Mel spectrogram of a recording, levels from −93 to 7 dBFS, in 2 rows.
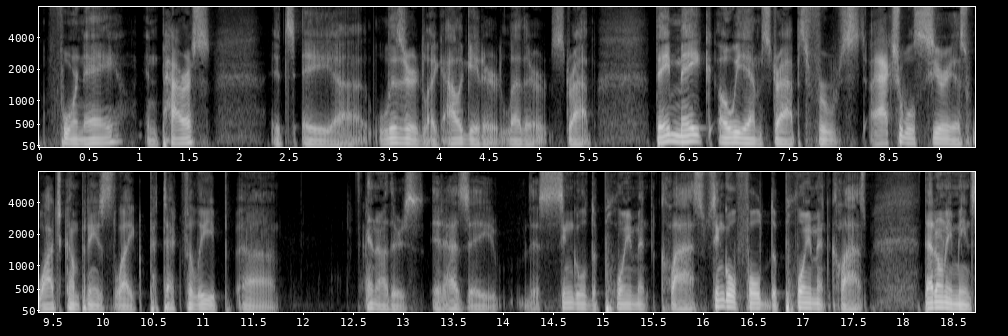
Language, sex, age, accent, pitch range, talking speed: English, male, 40-59, American, 85-110 Hz, 130 wpm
